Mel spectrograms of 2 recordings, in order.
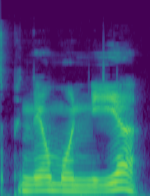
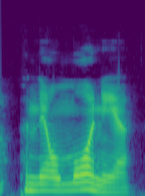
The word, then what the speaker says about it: pneumoniae: Apesar de em português dizermos pneumonia, com acento na penúltima sílaba, em latim a doença se chama pneumonia, com acento na antepenúltima, pois esse i na penúltima sílaba é curto.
